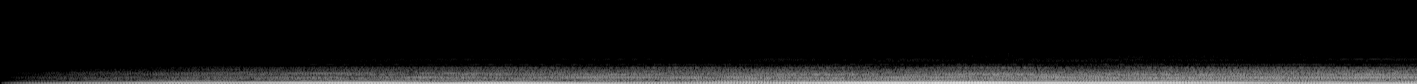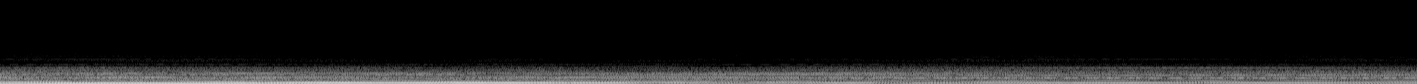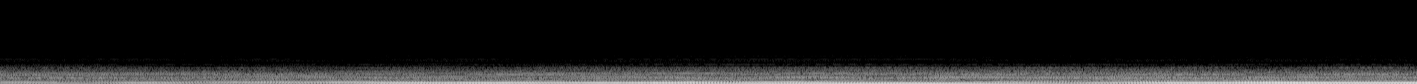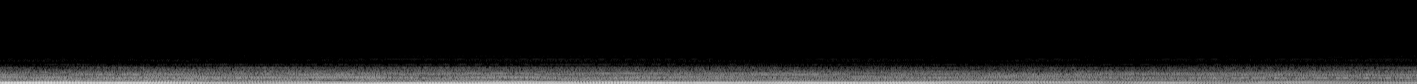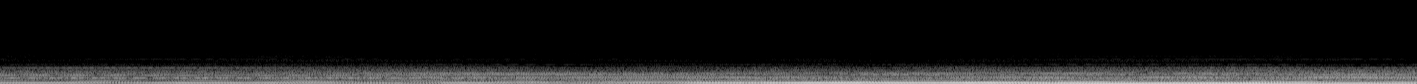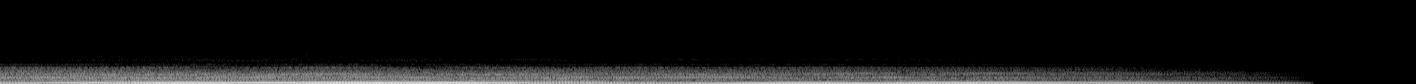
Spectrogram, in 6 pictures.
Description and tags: Continuous drone with a soft attack and decay. Recorded in Reape using A.I.R. Loom additive synthesizer, Blue Cat Phaser and ReaVerb IR reverb. The reverb response is that of York Minster. The complete sound was then dropped by two octaves resulting in a tone of C2 (approx 65Hz)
